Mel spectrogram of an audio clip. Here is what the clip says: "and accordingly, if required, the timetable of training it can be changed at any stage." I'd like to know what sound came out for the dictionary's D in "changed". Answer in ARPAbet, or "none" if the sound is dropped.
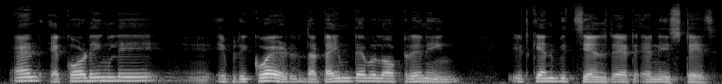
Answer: D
